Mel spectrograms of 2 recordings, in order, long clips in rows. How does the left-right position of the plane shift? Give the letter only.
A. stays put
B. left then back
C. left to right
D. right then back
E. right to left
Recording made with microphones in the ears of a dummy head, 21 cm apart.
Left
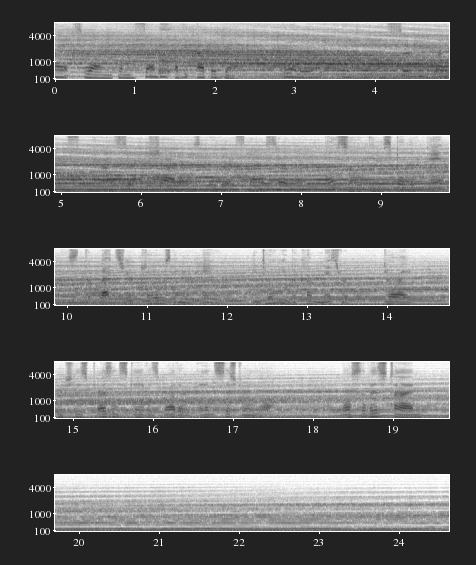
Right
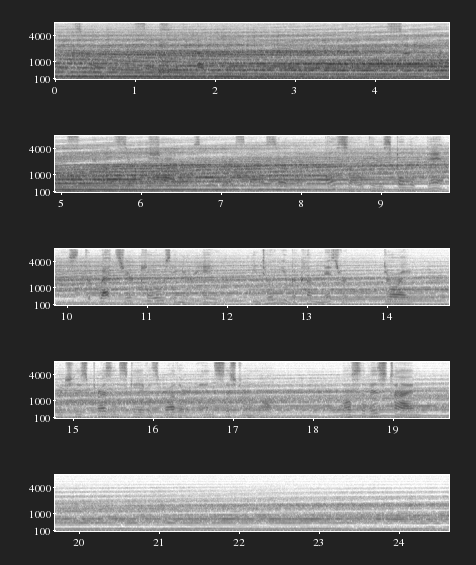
E.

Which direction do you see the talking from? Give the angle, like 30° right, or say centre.
40° left.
